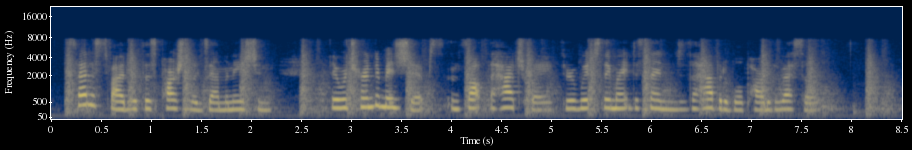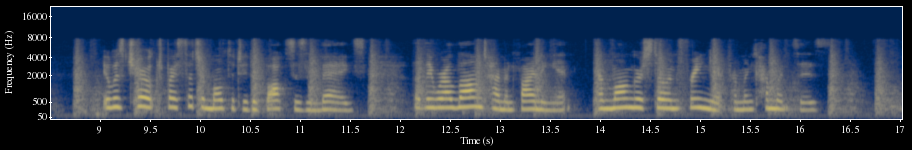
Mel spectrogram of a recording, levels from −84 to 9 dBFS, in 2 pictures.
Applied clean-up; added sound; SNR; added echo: none; Tools; 14 dB; none.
